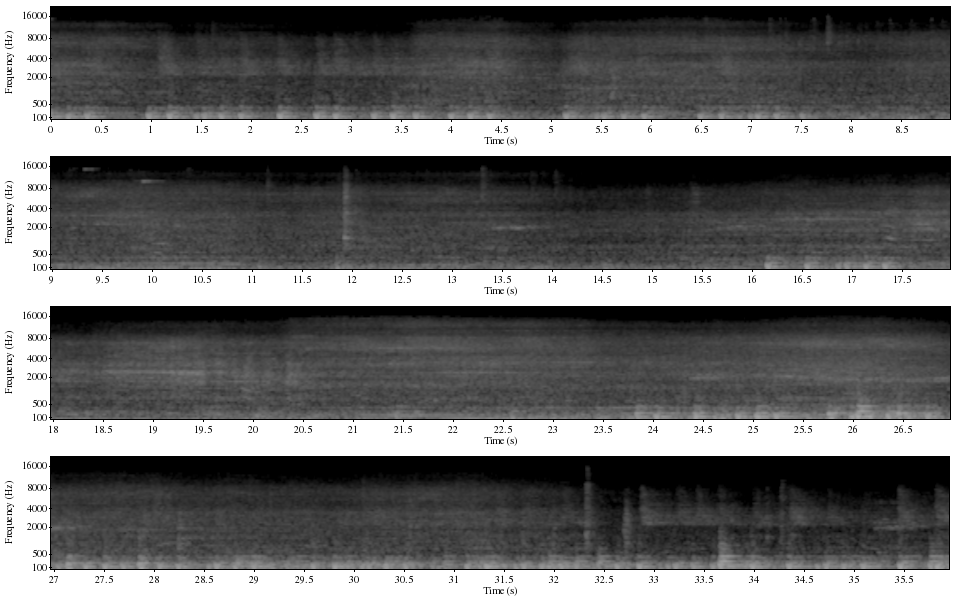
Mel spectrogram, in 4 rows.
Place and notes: {
  "title": "251台灣新北市淡水區中興里 - drums group were practicing for a festival",
  "date": "2012-10-22 21:02:00",
  "description": "The drums group made the sound in campus.I was recording on balcony. There were cars passing by, and the teams of sport were hitting in playground.",
  "latitude": "25.17",
  "longitude": "121.45",
  "altitude": "49",
  "timezone": "Asia/Taipei"
}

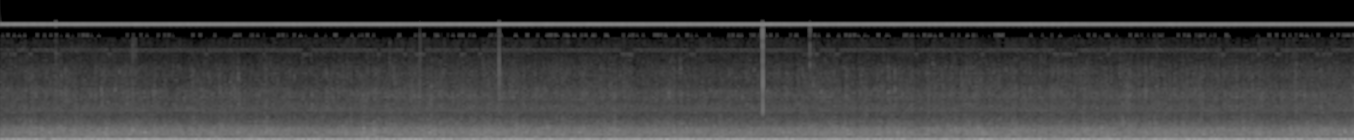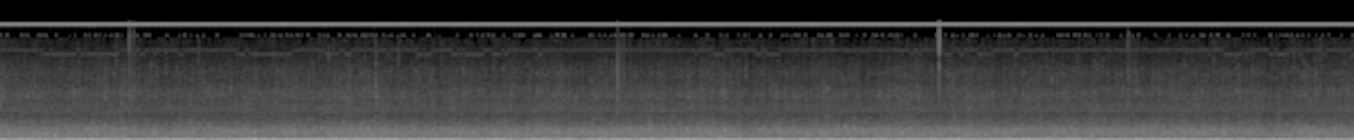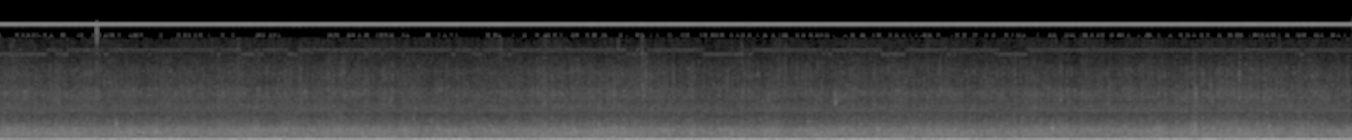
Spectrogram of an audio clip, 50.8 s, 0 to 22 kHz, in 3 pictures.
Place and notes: {
  "title": "Utena, Lithuania, mud clearing multichannel",
  "date": "2018-09-20 18:30:00",
  "description": "the study of mud clearing basin. multichannel recording. omni, contact, electromagnetic",
  "latitude": "55.52",
  "longitude": "25.58",
  "altitude": "101",
  "timezone": "Europe/Vilnius"
}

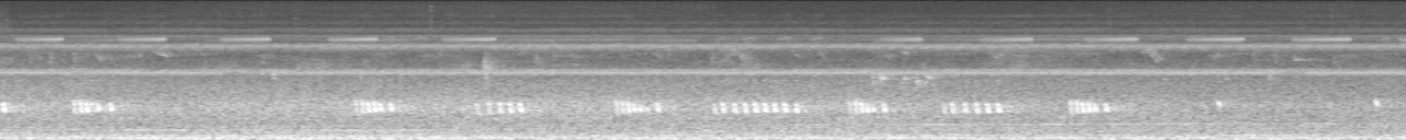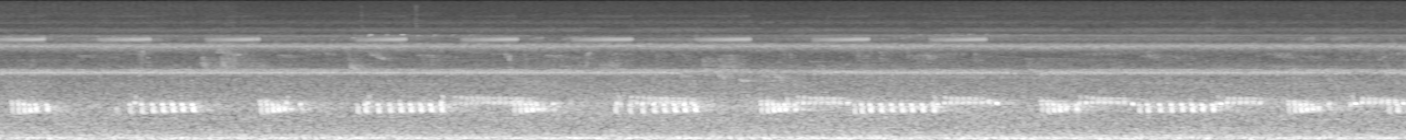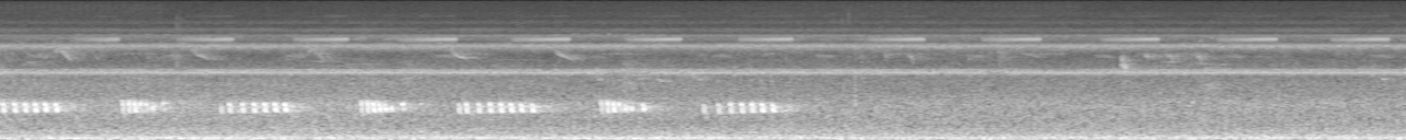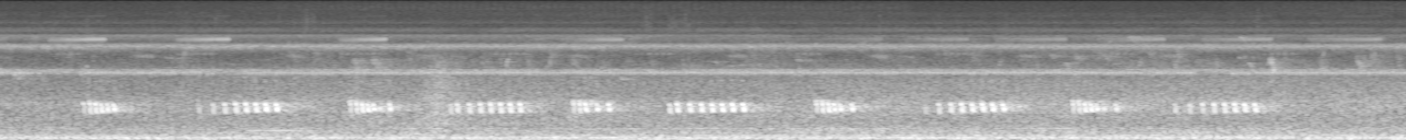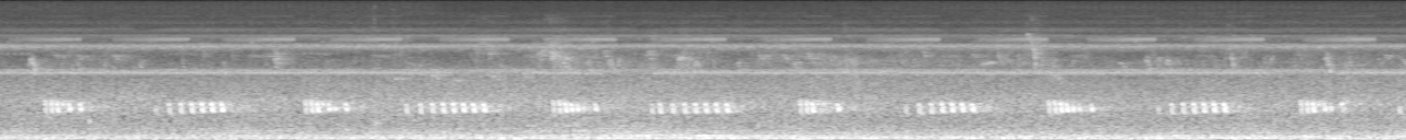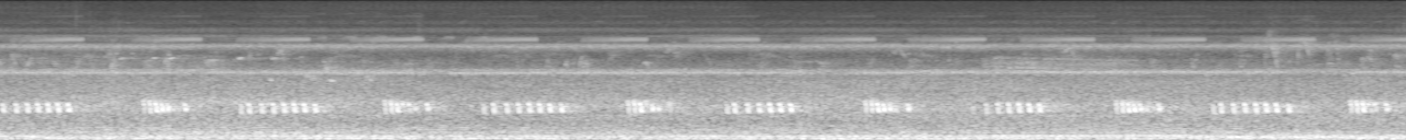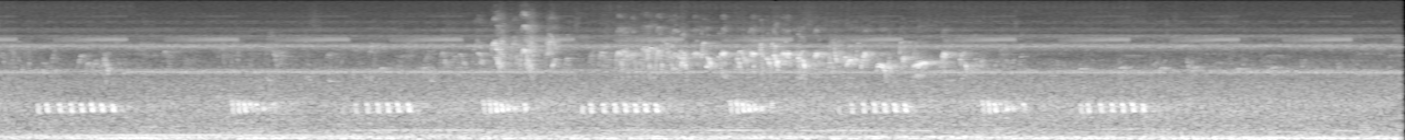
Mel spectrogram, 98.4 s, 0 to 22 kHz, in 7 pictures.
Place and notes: {
  "title": "Taomi Ln., Nantou County - Ecological pool",
  "date": "2015-04-30 08:44:00",
  "description": "Bird calls, Frogs chirping, Sound of insects\nZoom H2n MS+XY",
  "latitude": "23.94",
  "longitude": "120.93",
  "altitude": "472",
  "timezone": "Asia/Taipei"
}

